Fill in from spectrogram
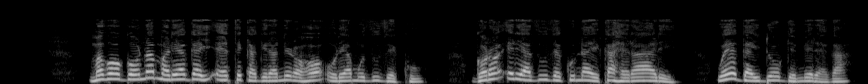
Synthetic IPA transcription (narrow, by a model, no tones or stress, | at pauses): maɣɔɡɔːnamaɾeaɡaiʔɛːtekaɣeɾaneɾɔɦɔʔoɾeamoðuðeku | ɡɔɾɔʔeɾeaðuðekunaekaɦɛɾaːɾe | wɛːɡaidoːɡemeɾɛɣa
